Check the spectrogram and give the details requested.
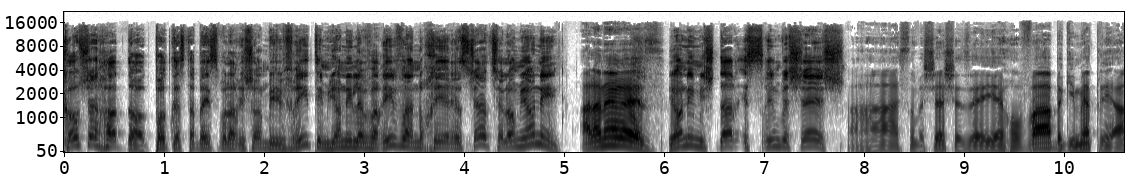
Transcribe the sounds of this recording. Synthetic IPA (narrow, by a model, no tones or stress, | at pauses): koʃaɦot̚d̪oɡ̚po̞d̚kasthabejsbolaʁiʃo̞nbeivʁitimjo̞nilevaʁivanoχieʁezʃatʃalo̞mjo̞ni | alaneʁezjo̞nimiʃdaʁesʁimveʃeʃa̰haesʁimveʃeʃezeijeɦovabeɡimetʁia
